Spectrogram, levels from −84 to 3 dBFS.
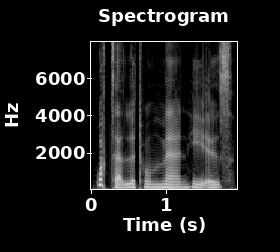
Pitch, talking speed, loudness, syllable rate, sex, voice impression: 165 Hz, 185 wpm, -20 LUFS, 3.9 syllables/s, female, feminine, adult-like, slightly muffled, slightly unique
